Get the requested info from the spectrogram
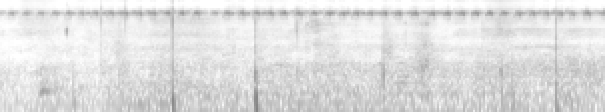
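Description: A steady, high-pitched insect trill, cricket-like and rapidly pulsing, runs on unbroken, with a few faint clicks over it.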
